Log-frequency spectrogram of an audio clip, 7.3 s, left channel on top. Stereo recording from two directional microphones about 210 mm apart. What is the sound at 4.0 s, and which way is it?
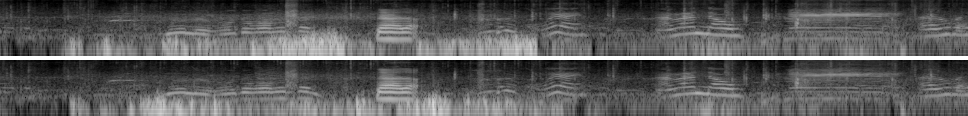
Boat, 50° left (ahead or behind).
